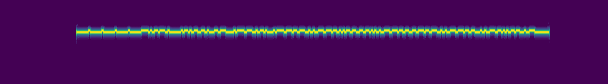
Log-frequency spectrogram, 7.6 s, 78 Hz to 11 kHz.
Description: RTTY (45.45 baud, 170 Hz shift), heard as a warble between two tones, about 1750 Hz centre. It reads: DIUMENGE NA SIRA I NA CARLA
